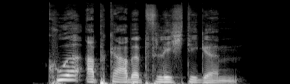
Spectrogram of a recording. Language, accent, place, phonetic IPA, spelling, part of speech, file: German, Germany, Berlin, [ˈkuːɐ̯ʔapɡaːbəˌp͡flɪçtɪɡəm], kurabgabepflichtigem, adjective, De-kurabgabepflichtigem.ogg
- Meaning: strong dative masculine/neuter singular of kurabgabepflichtig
